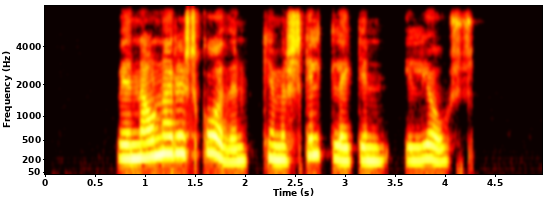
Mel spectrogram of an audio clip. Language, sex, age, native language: Icelandic, female, 30-39, Icelandic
